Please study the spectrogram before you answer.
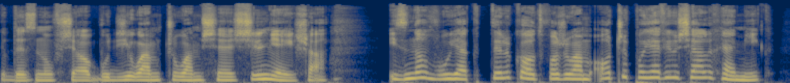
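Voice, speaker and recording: A woman reading a novel aloud in first person, in a subdued, low-key storytelling manner. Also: moderate pace, dry recording, clean studio sound. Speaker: audiobook reader. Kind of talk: first-person scripted narration.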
